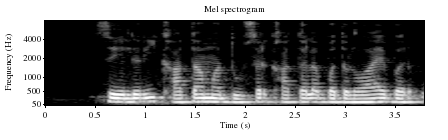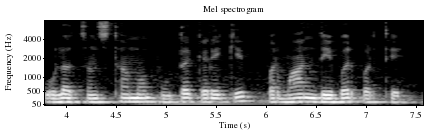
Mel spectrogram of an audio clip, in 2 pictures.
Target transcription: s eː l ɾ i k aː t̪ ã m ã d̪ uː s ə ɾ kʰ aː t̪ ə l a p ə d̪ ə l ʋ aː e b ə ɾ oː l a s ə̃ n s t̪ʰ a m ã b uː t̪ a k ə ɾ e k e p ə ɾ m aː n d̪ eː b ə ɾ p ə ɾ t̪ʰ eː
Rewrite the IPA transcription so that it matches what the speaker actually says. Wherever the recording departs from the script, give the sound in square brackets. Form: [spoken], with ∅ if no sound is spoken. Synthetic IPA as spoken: s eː l ɾ i [kʰ] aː t̪ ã m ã d̪ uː s ə ɾ kʰ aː t̪ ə l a [b] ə d̪ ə l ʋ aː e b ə ɾ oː l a s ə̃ n s t̪ʰ a m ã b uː t̪ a k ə ɾ e k e p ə ɾ m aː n d̪ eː b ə ɾ p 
